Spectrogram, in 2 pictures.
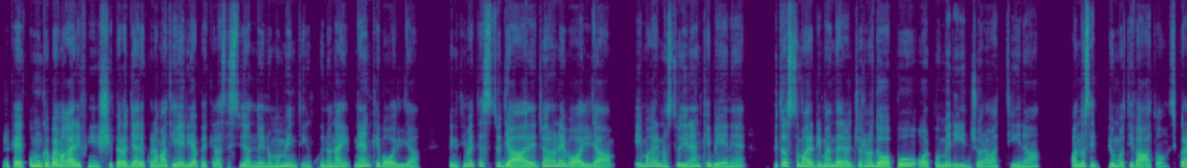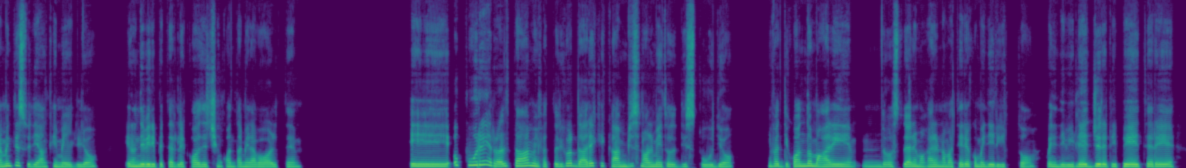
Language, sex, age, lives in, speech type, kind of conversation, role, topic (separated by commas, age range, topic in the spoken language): Italian, female, 20-24, Italy, conversation, podcast, guest, Come fai a mantenere la costanza nei progetti di lunga durata?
